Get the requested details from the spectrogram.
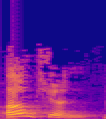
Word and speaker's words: unction: Unction. That's how you say it. – It's like gumption, but unction.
